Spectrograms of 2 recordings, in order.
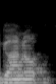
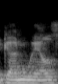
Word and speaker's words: gunwale: which are the wooden gun. How do you pronounce that? Gun, that's what. Yeah, I used to say gunwales, and I knew that was wrong.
